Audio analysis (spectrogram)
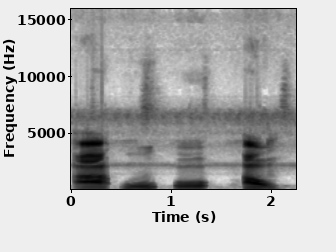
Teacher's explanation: अगला है तीसरा है पश्च स्वर। जिन स्वरों के उच्चारण में जिह्वा का जो पश्च भाग जो है ऊपर उठता है, पश्च स्वर कहलाते हैं।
